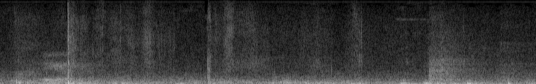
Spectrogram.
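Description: Handling noise on a live microphone: scattered light knocks and low thumps, with faint voices under them.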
